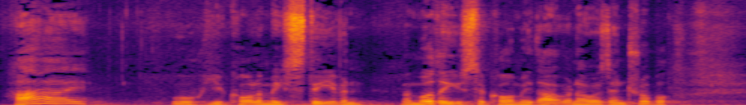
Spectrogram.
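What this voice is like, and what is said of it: Geordie English accent. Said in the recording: “I noticed you had an accent, which I absolutely adore ... the accent you're hearing is Geordie”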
